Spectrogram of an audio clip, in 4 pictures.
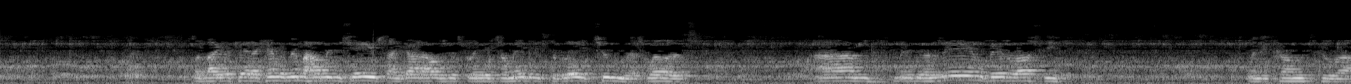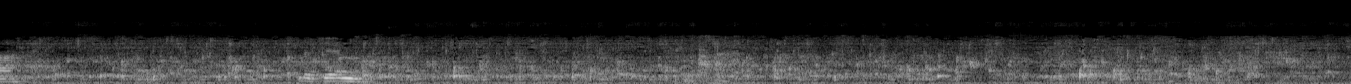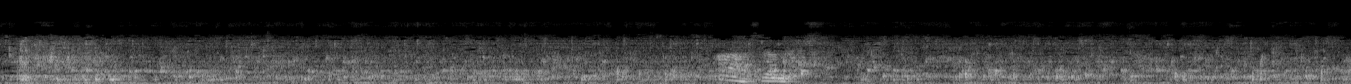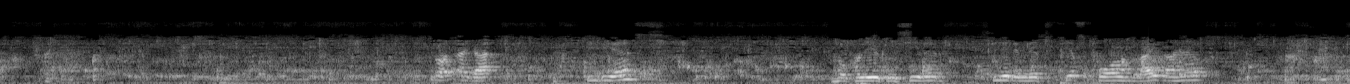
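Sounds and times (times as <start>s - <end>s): water splashing on face: 0.0s - 54.0s.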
